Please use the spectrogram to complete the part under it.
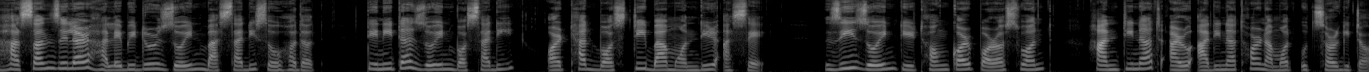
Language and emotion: Assamese, neutral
